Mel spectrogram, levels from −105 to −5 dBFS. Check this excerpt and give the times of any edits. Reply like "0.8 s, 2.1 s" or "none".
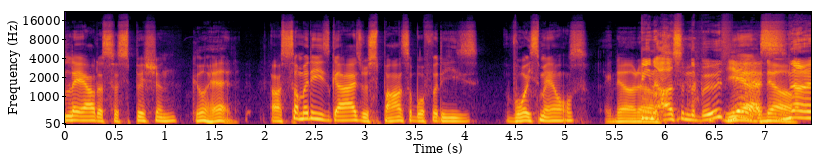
1.5 s, 5.4 s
